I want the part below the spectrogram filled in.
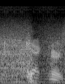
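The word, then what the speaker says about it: Koechner: is Ethan Kekner kekner spelled K O E C H N R but pronounced Kekner so a third and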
